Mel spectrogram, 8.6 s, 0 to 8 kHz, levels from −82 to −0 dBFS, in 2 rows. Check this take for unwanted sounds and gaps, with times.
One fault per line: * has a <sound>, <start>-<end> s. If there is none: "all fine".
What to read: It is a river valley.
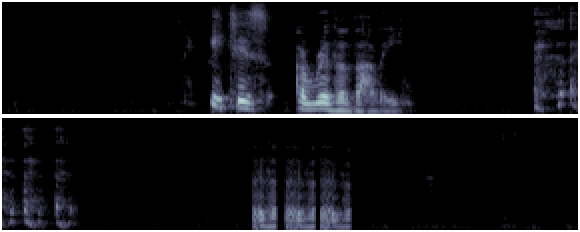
* has a laugh, 4.0-4.9 s
* has a laugh, 6.2-6.9 s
